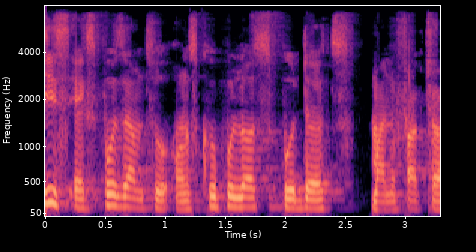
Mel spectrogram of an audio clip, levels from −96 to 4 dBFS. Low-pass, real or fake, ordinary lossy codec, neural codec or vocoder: 7.2 kHz; real; AAC, 32 kbps; none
